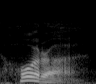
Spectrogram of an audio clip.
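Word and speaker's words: hora (ὥρα): H long O R A, hora.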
